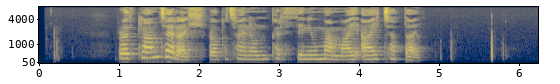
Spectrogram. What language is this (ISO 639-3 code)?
cym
